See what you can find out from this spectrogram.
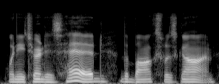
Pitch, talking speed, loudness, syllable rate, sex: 120 Hz, 245 wpm, -17 LUFS, 5.2 syllables/s, male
